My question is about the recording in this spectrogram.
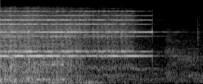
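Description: Telephone ringing: one steady ring that cuts off about one and a half seconds in.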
